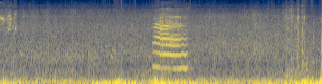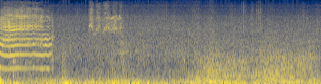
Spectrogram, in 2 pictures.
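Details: Hungry feral cats, a calico and a ginger, outdoors; two clear drawn-out meows, a short one and a louder one, plus a faint third, over low traffic rumble and handling thumps.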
